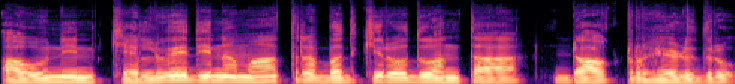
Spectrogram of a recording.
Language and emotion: Kannada, sad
